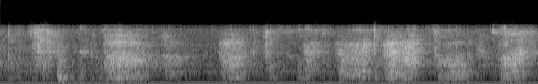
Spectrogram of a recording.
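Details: Two dogs fighting: rough snarling growls in separate bursts about once a second, each a harsh broadband rasp, with short pauses between them, apparently in a small indoor room.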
